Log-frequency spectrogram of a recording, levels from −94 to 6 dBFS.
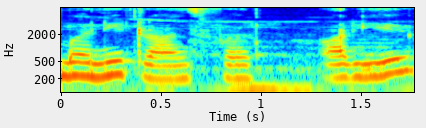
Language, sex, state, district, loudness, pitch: Hindi, female, Bihar, Vaishali, -19 LUFS, 210 Hz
